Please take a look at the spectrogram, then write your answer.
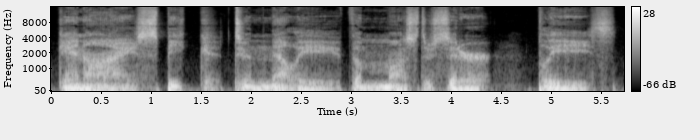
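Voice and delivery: slow, breathy whispered monster growl; deep scary monster voice. Acted. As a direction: creep it out, slow and hushed like a monster. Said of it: "growls the deep, scary voice".

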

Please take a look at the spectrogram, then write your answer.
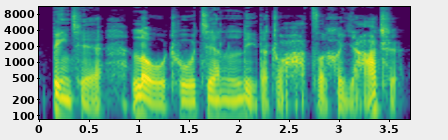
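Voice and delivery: ordinary delivery

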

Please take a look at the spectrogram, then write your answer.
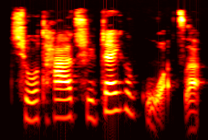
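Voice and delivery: ordinary delivery, nothing marked

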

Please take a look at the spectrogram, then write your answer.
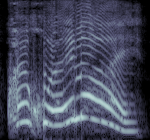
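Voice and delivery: high, long-drawn call. A narrator's reading. Old man calls the runaway back, slow high cry. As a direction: stretch the call out at high pitch. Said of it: "小老人也叫道".

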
